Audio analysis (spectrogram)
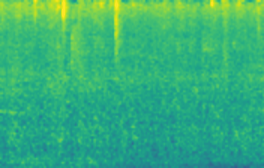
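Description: Steady rain pours down during a flood, a dense continuous hiss of drops on surfaces holding at an even level throughout, with no voices.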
